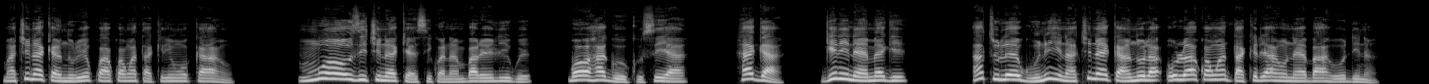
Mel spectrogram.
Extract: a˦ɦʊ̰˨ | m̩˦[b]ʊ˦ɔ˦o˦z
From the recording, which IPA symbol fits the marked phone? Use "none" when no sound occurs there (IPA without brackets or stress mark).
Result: m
